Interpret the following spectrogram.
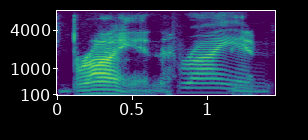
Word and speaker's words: Brion: Just real quick, Yeah, it's Brian, the Brian. Observer. I want to Yeah. say Brian. Brian? Well, just because it's spelled Brion, and people are like, oh, it's like there's something Byron.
